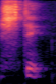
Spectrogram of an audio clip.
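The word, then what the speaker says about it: して: Donc, shite, avec le i quand on le prononce, qui est quasiment muet, shite.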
